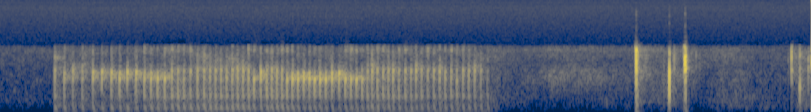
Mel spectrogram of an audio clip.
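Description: An English bulldog gives a long, rattling, fluttering snore while asleep, followed by a few soft clicks.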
